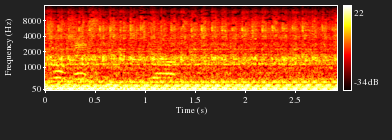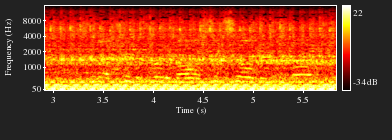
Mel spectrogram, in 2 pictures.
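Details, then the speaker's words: Toyota 2JZ inline-six swapped into a Z28 with lumpy, uneven idle, loping beat and sputtering pops; found to be running on only three cylinders. Misfire cause not yet found. "I really do like the sound that comes to the board. Not necessarily when it's popping and missing and sputtering right now, but it did have a really good deep sound"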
